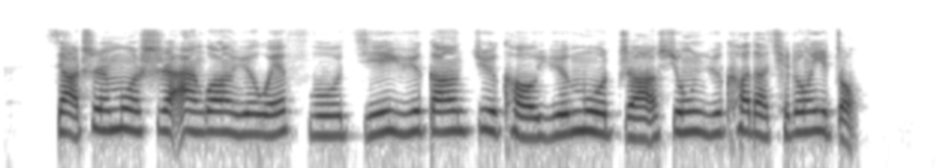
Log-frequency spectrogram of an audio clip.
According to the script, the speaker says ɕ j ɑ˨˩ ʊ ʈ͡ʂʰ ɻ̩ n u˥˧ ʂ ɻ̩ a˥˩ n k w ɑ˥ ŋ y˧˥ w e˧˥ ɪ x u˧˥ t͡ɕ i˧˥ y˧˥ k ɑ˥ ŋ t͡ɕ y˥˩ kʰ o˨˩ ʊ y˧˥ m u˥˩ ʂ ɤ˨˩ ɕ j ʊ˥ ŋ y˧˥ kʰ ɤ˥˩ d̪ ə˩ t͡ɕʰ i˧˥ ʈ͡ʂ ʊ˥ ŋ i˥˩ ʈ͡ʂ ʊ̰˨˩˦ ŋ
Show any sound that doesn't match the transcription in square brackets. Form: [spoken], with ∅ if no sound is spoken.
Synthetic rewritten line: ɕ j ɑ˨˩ ʊ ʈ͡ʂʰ ɻ̩ [m] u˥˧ ʂ ɻ̩ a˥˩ n k w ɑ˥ ŋ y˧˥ w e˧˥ ɪ [f] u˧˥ t͡ɕ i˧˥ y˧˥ k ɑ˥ ŋ t͡ɕ y˥˩ kʰ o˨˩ ʊ y˧˥ m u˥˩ [ʈ͡ʂ] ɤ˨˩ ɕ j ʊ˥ ŋ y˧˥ kʰ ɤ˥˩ d̪ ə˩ t͡ɕʰ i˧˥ ʈ͡ʂ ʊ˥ ŋ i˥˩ ʈ͡ʂ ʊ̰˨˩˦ ŋ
